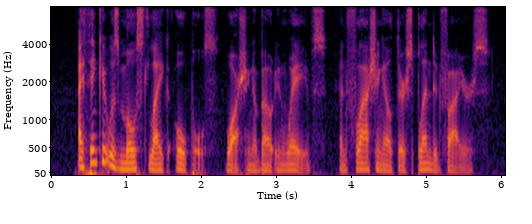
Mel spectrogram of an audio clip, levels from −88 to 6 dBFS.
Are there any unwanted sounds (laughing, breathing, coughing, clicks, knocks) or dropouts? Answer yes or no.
no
